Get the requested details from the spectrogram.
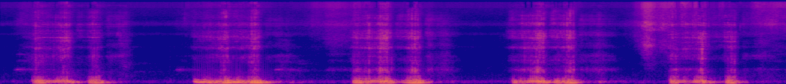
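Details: Labrador dog snoring while asleep: loud, deep rattling snores in regular bursts, about five in ten seconds, with quiet gaps between.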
